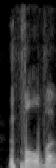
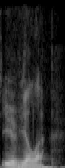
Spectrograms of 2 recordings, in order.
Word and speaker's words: uvula: Vulva? What is it? No, it's uvula.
